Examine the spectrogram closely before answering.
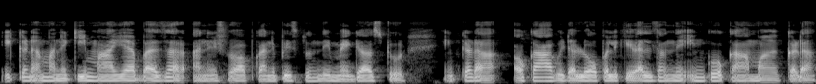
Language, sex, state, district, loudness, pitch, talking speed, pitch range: Telugu, female, Andhra Pradesh, Sri Satya Sai, -16 LUFS, 85 Hz, 115 wpm, 85-90 Hz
